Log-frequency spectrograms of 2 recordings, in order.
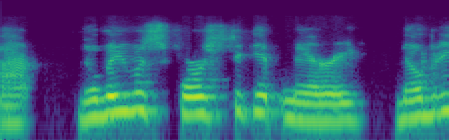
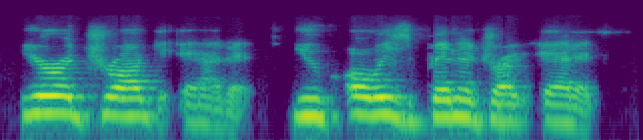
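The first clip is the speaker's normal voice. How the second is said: normal talking voice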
